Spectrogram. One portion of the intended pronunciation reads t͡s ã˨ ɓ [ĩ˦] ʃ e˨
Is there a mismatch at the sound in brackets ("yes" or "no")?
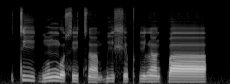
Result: yes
